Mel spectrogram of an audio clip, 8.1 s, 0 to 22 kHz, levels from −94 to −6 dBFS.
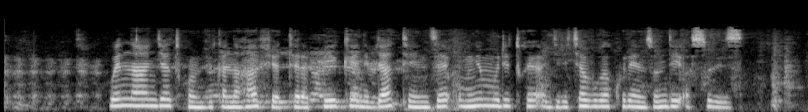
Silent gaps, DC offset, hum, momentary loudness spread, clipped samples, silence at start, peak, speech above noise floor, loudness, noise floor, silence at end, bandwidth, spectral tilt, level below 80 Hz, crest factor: none; under 0.1%; none; 6 LU; under 0.1%; 0.05 s; -4 dBFS; 25 dB; -21 LUFS; -46 dBFS; 0.15 s; 8.2 kHz; -5.5 dB/octave; -58 dBFS; 16 dB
